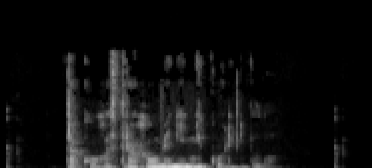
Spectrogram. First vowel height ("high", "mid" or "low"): low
